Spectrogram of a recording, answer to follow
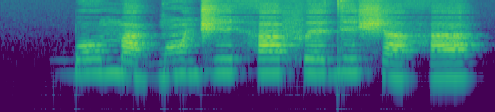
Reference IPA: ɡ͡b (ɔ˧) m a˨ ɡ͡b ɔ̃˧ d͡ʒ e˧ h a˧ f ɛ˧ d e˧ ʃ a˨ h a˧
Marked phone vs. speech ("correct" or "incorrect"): correct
